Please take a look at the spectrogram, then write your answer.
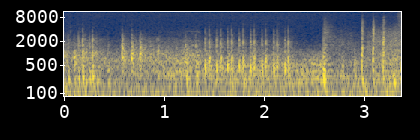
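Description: Anti-aircraft flak fire aimed at a swooping Su-25 jet in the Soviet war in Afghanistan: rapid bursts of sharp reports over a constant rumbling din, clustered in fast rhythmic volleys with a few louder cracks standing out.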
